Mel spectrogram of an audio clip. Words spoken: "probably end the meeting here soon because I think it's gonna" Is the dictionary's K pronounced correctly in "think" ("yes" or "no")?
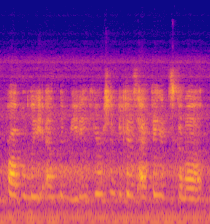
yes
